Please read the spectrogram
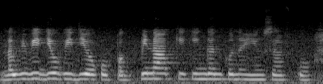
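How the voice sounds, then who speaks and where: There is noticeable background noise. A woman with a Visayan accent speaks at a high pitch and a moderate pace. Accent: Visayan-accented Tagalog. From Cebu, Philippines. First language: Cebuano (Bisaya) (speaking Tagalog). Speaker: vlogger. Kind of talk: casual chat.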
